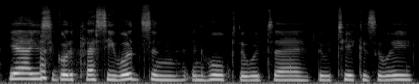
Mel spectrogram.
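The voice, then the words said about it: North East English accent. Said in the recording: “as your accent gives away, you are originally from Birtley, which is near Durham”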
